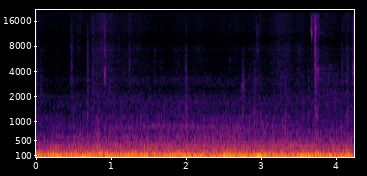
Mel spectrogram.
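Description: A car driving steadily down the middle of a lane between parked cars on a Silverwater driving test route, heard from inside as a continuous low engine and road rumble with no talk.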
